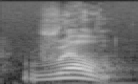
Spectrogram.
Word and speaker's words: realm: realm 해서 L과 M 사이에 모음을 집어넣어서 realm 뭐 이렇게 하면 안 된다는 것이죠. realm 하고 한 단어였고요.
